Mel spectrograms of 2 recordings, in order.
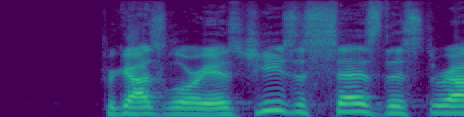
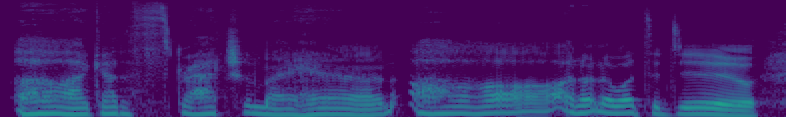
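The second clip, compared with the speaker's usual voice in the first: softer, whiny mock of a fragile Jesus; mocking weak Jesus; 15 dB quieter than usual. Preacher mocking a feminine Jesus, in a soft whiny voice. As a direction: play the helpless pansy for laughs. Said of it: "So Jesus wasn't like".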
